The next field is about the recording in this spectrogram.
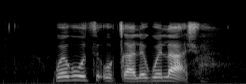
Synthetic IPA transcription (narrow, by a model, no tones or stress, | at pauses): k̬wek̬ut͡sʰiʔuǀalɛk̬wɛlaːʃwa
